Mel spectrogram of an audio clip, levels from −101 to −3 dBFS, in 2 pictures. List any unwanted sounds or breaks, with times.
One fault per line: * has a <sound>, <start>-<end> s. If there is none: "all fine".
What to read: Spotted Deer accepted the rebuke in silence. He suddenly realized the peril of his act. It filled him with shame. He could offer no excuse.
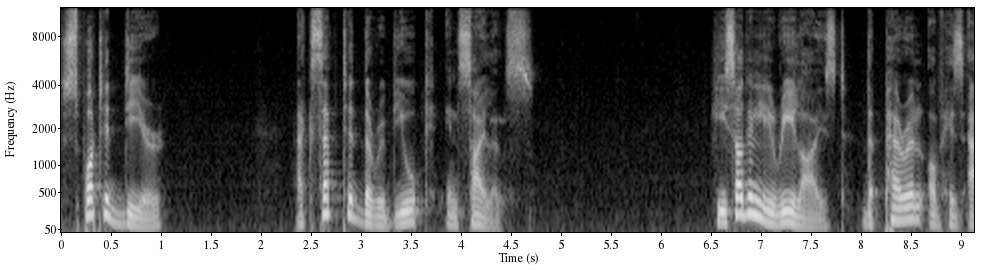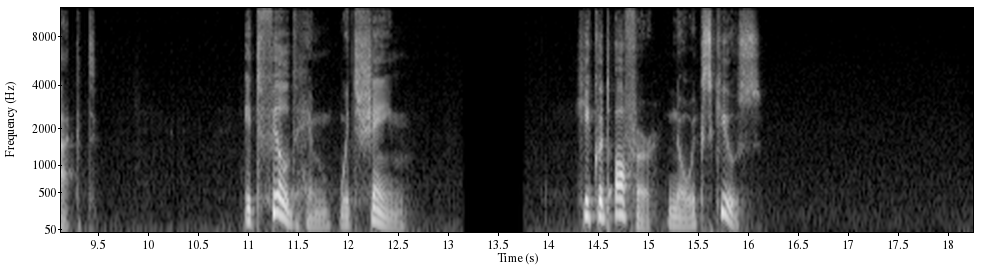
all fine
